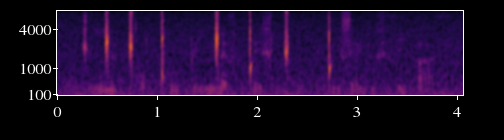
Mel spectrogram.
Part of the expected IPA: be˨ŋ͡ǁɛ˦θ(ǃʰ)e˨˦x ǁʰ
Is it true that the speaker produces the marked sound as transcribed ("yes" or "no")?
no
